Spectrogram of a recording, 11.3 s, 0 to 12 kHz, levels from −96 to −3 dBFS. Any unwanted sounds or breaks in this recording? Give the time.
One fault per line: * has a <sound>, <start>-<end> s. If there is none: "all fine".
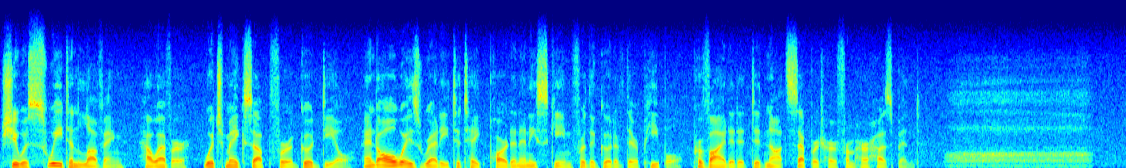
* has a breath, 9.4-11.0 s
